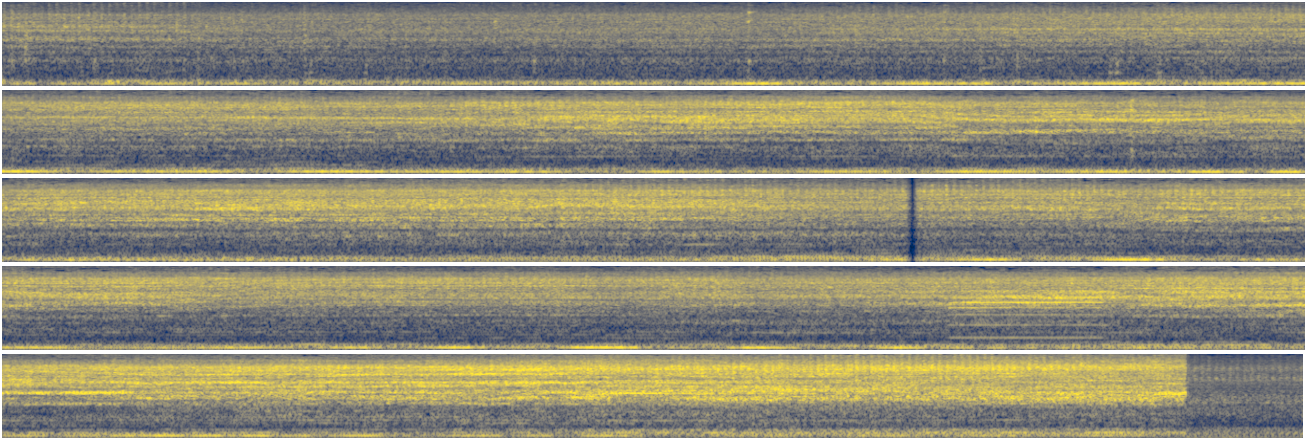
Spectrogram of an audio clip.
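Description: Miniature railway train running with passengers aboard: a steady engine drone with the rattle of the carriages on the track, mixed with a ride-on lawn mower mowing close beside the line. There is a brief toot about three-quarters of the way through.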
